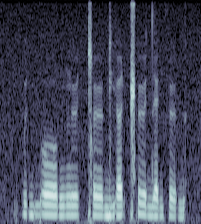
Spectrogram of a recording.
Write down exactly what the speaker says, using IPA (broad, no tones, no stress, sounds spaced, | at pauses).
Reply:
k͡p ɨ ɡ ɠ oː ɡ ŋ ʏː ǀ øː ɡ j ɜ ǁ ʏː d ɛ ɡ θ ʏː ɡ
